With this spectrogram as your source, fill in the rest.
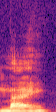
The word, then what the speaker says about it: mane: You got to throw that mane. Not man, but mane.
